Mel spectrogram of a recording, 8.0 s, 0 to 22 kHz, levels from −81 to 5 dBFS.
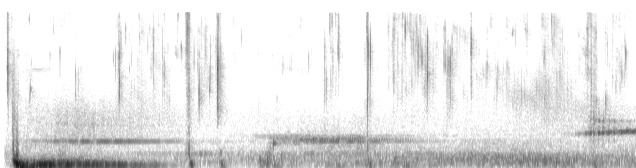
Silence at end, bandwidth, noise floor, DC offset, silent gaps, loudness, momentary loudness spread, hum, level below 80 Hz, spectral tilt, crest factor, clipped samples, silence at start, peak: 0 s; 17 kHz; -46 dBFS; under 0.1%; none; -25 LUFS; 22 LU; none; -24 dBFS; -5 dB/octave; 20 dB; under 0.1%; 0.1 s; -4 dBFS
